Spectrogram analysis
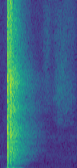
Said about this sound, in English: We'll do another countdown, and I'm going to do my clap at the end because it creates a nice big waveform for me to look for.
